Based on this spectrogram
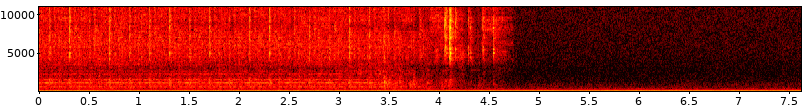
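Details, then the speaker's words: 2011 EZGO TXT gas golf cart, crank-no-start, cranked while the fuel filter and pump were primed with clean gas. Several seconds of steady, even low drone without firing: normal cranking. "see if this cart should fire right up and there's no debris coming out of the fuel line so I know the fuel line's still good"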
